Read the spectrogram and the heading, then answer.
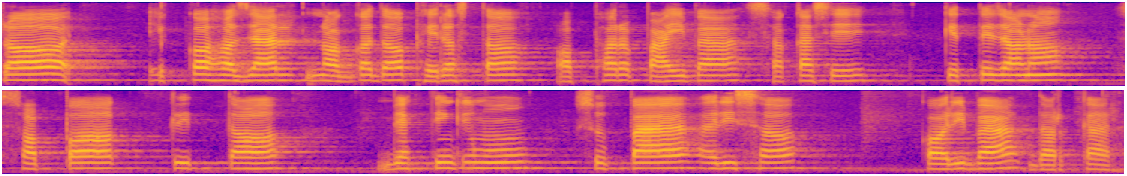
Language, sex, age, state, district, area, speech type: Odia, female, 60+, Odisha, Nayagarh, rural, read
